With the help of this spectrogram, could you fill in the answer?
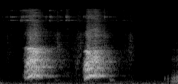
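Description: A dog named Mac barks twice in quick succession in a studio, loud, each bark a sharp burst about half a second apart, followed by a brief pause and the start of another faint sound.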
